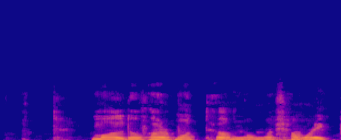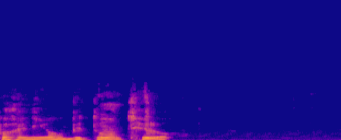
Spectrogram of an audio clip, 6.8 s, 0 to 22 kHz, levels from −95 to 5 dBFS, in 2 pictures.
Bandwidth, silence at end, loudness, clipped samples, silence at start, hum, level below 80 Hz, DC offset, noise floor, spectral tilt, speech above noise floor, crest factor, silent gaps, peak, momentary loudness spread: 7.6 kHz; 1.75 s; -28 LUFS; under 0.1%; 0.9 s; none; -54 dBFS; under 0.1%; -81 dBFS; -8.5 dB/octave; 54 dB; 18 dB; none; -12 dBFS; 6 LU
